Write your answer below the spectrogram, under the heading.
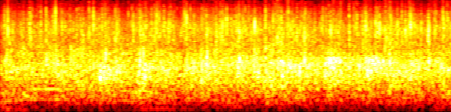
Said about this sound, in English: And of course, members of our studio audience, all the way from England. Give yourselves a round of applause.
